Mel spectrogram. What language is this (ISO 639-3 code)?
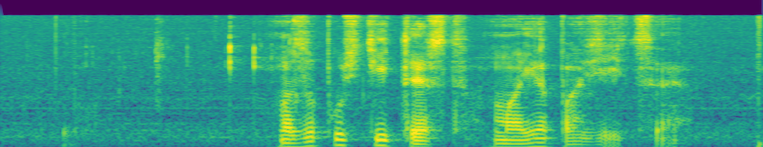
rus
